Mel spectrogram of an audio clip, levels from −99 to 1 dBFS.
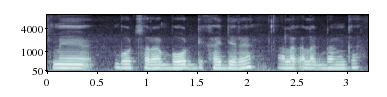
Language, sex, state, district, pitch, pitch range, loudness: Hindi, male, Arunachal Pradesh, Papum Pare, 140 Hz, 135-145 Hz, -16 LUFS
